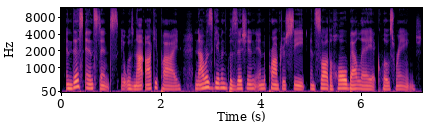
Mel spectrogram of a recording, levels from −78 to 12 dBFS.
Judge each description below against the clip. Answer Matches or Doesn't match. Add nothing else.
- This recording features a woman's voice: Matches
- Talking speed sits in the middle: Doesn't match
